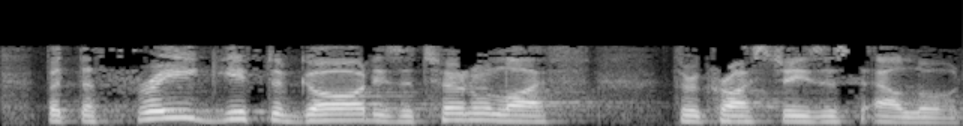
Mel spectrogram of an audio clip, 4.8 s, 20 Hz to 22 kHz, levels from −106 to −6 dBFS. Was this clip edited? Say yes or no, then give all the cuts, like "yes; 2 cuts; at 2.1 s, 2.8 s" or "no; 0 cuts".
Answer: no; 0 cuts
